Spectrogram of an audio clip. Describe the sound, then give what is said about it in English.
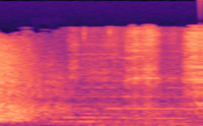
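A single Beretta pistol shot: a loud, sharp blast at the very start that dies away within about half a second into a low rumbling tail. “That was a loud gun.”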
